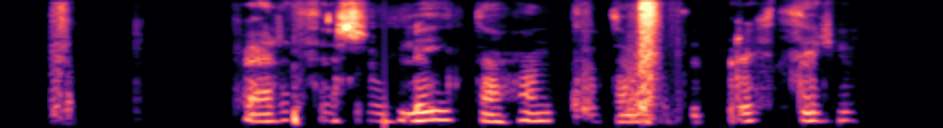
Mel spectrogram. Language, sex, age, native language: Icelandic, male, 40-49, Icelandic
